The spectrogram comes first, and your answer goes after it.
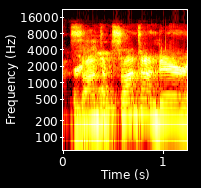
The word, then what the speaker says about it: Santander: last night's games and they were saying santander santander and i think they settled on santander yes santander is the way that uh i guess you're supposed to say it yeah reed's like santander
